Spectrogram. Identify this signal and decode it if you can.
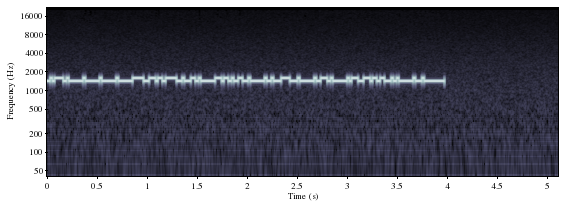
RTTY (45.45 baud, 170 Hz shift), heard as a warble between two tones, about 1500 Hz centre. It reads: … TU W9AZ CQ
